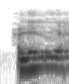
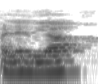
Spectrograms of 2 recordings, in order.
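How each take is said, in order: First: It is said quickly. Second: It is said slowly, broken up.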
